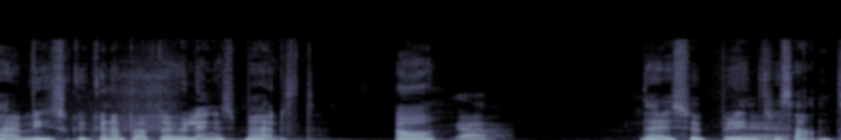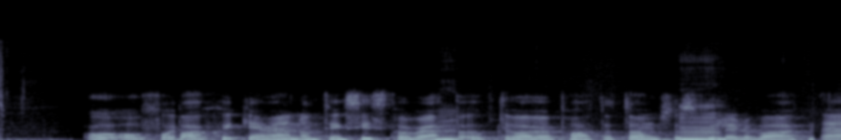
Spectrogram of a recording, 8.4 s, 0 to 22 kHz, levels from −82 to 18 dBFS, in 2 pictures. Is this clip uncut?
no; 4 cuts; at 4.6 s, 5.1 s, 6.2 s, 6.7 s

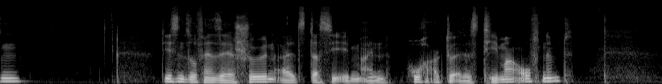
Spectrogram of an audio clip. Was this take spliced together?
no; 0 cuts

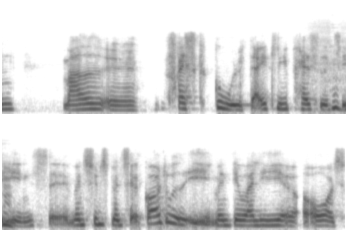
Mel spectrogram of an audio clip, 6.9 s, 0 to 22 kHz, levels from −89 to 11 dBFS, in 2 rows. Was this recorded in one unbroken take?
yes; 0 cuts

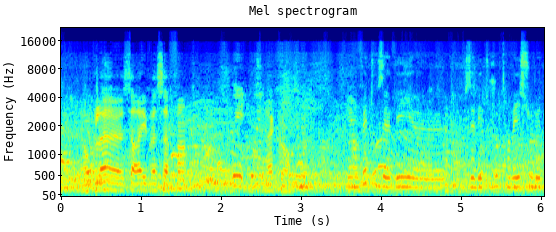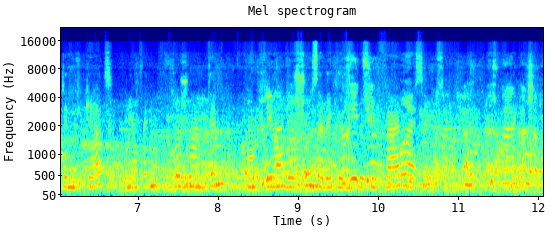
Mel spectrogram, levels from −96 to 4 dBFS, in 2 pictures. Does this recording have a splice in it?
yes; 1 cut; at 7.4 s

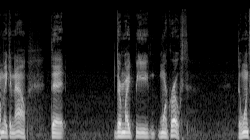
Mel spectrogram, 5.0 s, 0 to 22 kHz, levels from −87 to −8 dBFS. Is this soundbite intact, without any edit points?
yes; 0 cuts

